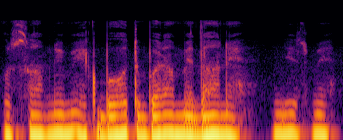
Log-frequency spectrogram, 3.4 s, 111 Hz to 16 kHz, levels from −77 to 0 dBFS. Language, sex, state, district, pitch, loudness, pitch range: Hindi, male, Punjab, Fazilka, 135 Hz, -13 LUFS, 130-140 Hz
